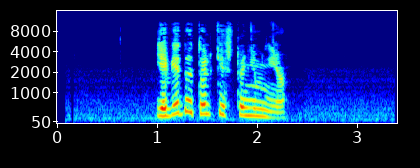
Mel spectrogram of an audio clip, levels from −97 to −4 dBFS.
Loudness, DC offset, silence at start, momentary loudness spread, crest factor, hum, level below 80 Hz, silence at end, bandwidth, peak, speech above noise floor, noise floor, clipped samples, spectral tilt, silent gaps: -29 LUFS; under 0.1%; 1 s; 12 LU; 22 dB; none; -82 dBFS; 1.15 s; 11 kHz; -10 dBFS; 38 dB; -66 dBFS; under 0.1%; -4 dB/octave; none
